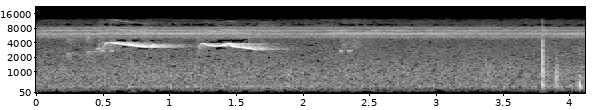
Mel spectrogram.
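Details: Ringed antpipit giving a pair of thin, downward-slurred whistles near the start, then falling quiet while a constant shrill insect hum and a few faint clicks continue.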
